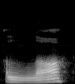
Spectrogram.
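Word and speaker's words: الله: allah it's pronounced as allah but it is written as a law the alif is omitted and this is how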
